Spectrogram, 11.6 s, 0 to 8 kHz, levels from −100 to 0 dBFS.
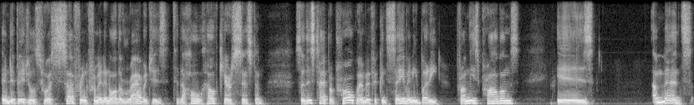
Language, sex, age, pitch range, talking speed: English, male, 50-69, 115-145 Hz, 155 wpm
